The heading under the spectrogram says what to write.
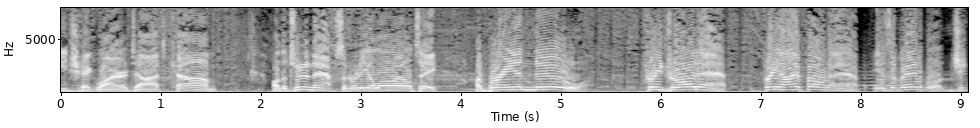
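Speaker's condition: No condition

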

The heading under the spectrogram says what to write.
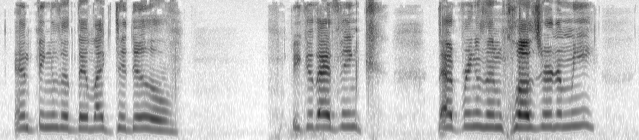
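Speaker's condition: Cerebral palsy; very stiff, can hardly move fingers and hands unaided, friend helps write poems every Wednesday; deep voice

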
